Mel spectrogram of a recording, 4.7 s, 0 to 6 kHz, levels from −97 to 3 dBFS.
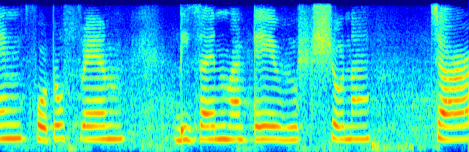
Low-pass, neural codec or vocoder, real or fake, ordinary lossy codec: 5.4 kHz; codec, 16 kHz, 1 kbps, X-Codec, HuBERT features, trained on general audio; fake; none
